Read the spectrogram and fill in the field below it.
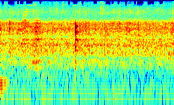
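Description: Egg frying with salt over a low flame hisses softly in the pan, and a single sharp utensil scrape cuts through the quiet, even sizzle.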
